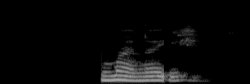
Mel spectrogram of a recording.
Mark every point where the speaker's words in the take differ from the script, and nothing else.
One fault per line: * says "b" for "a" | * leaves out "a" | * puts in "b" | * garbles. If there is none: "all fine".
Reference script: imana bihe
all fine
